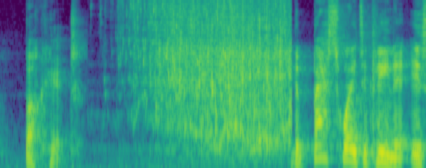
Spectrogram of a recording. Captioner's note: water sloshing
